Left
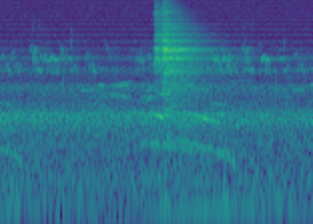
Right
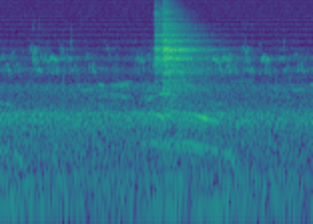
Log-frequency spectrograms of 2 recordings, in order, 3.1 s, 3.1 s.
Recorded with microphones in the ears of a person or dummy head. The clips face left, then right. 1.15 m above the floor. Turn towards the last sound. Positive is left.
turn(degrees=60)  # may be behind; listen again after turning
